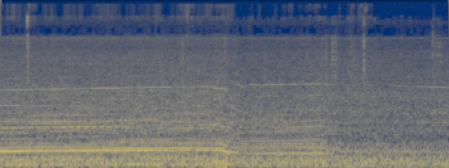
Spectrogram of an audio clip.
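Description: A Dodge Hellcat engine with a stock intake revs loud and close, a deep steady roar that shifts pitch and eases off partway through, with no voices.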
